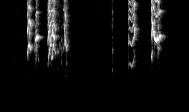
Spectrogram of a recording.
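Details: Pet Rosy-faced lovebird chirping: shrill, buzzy high chirps in two quick doublets, a brief pause with one faint note, then two more sharp bursts.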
